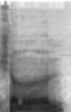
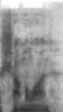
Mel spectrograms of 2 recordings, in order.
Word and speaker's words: Shyamalan: Um, or Shyamalan. I did it again. I'm just gonna That's why I've been saying might because I cannot pronounce this. Shamalan.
